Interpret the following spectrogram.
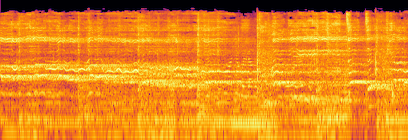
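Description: Flamenco song played for the dance: a singer's long, wavering melismatic line over the accompaniment, with a few sharp clicks in the second half.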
